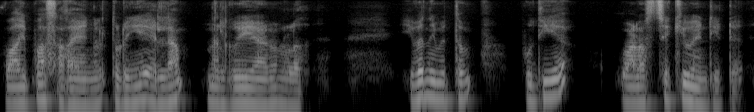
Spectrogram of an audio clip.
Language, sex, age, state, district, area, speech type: Malayalam, male, 18-30, Kerala, Wayanad, rural, spontaneous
